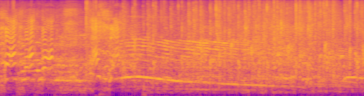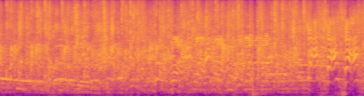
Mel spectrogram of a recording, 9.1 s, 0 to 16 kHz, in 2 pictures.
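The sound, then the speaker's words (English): A crowd applauding steadily, dense clapping that stays loud throughout, mixed with laughter and some voices calling out over it. “That's how the episode ends, was like 7 minutes of clapping.”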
